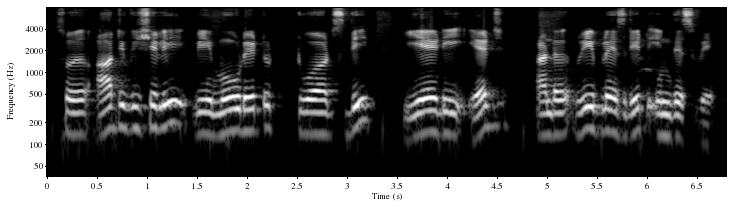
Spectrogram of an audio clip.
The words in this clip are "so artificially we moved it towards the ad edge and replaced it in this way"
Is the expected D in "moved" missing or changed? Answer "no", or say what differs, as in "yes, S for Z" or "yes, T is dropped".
no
